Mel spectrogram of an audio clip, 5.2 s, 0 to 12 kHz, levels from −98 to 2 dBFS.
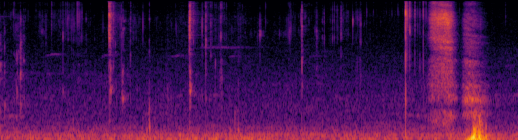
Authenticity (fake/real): real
